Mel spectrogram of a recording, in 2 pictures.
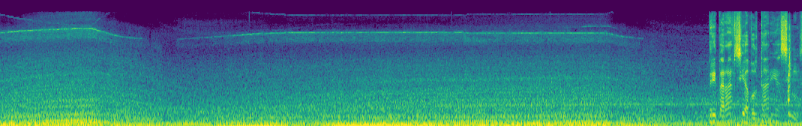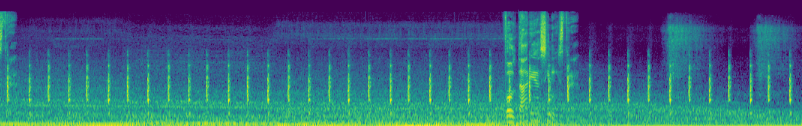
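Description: A truck engine rumbles steadily at a low pitch.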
